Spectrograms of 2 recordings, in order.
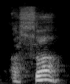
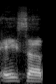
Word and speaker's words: Asa: Uh, Asa. Asa. Okay, yeah, you pronounce it that way. I pronounce it Asa because I knew a bass player by this name, and so I'm just going by his name.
